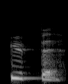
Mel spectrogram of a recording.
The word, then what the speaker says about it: huppe: Une huppe, H est muette.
